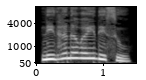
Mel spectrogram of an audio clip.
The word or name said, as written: ನಿಧನವೈದಿಸು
